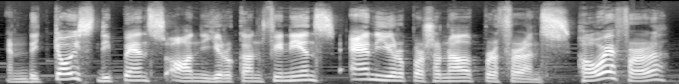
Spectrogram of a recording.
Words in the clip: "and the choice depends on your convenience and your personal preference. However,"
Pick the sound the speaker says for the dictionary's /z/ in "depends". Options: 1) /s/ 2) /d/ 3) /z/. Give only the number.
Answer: 1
